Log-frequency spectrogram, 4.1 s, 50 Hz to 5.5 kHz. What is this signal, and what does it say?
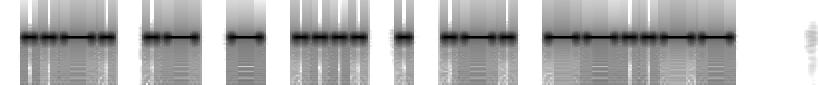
Morse code, heard as a keyed tone, about 25 wpm, 700 Hz. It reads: FATHER,
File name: Pinocchio / Pinocchio ch7 20 25 ik1hge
